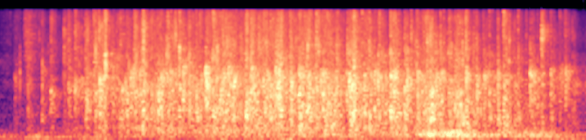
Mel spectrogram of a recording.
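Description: Audience applauding, building up over the first second and tailing off near the end.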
